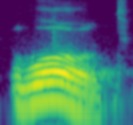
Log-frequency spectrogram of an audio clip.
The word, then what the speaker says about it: World: World. No es world. World. World. World. Termina en una T suavecita. World. World. Se pronuncia la L.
